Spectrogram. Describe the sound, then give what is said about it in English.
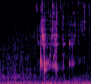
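A short, quiet splash of liquor being poured into a glass, a brief gurgling trickle lasting well under a second, with no talking. “And as I pour this glass, I hope you can.”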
